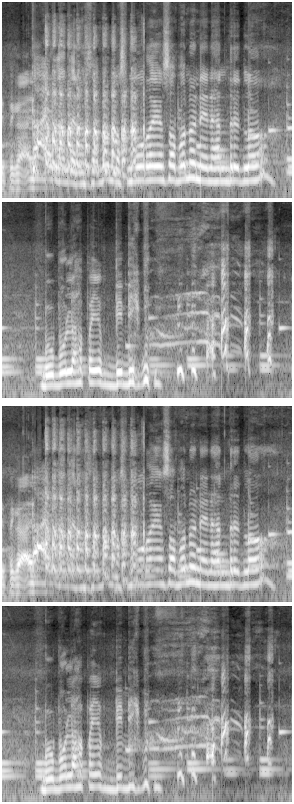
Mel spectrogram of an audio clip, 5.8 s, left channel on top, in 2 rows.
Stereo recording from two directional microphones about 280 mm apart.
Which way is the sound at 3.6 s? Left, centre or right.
Left.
